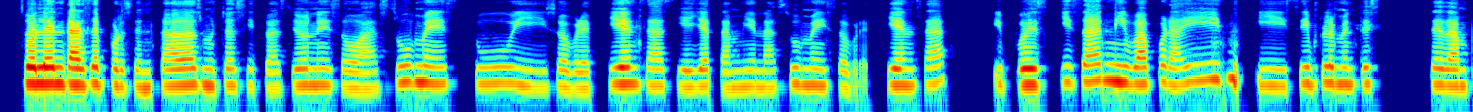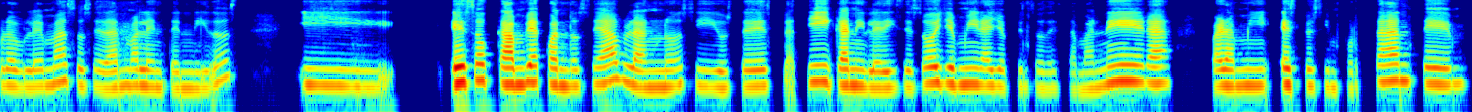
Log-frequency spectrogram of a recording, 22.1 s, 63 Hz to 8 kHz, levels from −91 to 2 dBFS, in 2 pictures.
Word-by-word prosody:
suelen 220 -1 +11
darse 210 +1 +7
por 205 -2 -5
sentadas 200 +2 0
muchas 205 0 -3
situaciones 200 +1 -6
o 185 -1 -5
asumes 220 +5 -2
tú 220 +1 -6
y 195 -3 -9
sobre 185 -2 -7
piensas, 210 +1 +1
y 195 - -6
ella 195 +1 -2
también 185 +1 -10
asume 205 +2 -5
y - - -7
sobre 185 -3 -14
piensa, 210 +3 -2 0.3
y 215 - -10
pues 210 0 +6
quizá 240 +2 -1
ni 245 -2 +6
va 220 -1 +2
por 230 0 -5
ahí, 250 +6 -3 0.2
y 200 -1 -8
simplemente 220 -1 -3 0.4
te 210 -1 0
dan 200 -1 0
problemas 200 +4 -6
o 200 - -5
se 195 0 -14
dan 185 +2 -5
malentendidos, 190 +5 -6 0.5
y 200 -2 -8 0.4
eso 235 +3 +7
cambia 215 +1 +5
cuando 200 -3 -2
se 210 +2 -10
hablan, 215 -7 -1
¿no? 190 +2 -5
Si 195 -3 -9
ustedes 195 +2 -4
platican 225 -3 -1
y 195 - -2
le 185 0 -2
dices: 185 +2 -6
"Oye, 220 0 +2
mira, 210 -1 -2
yo 200 0 -5
pienso 190 -1 -17
de 175 - -15
esta 170 -1 -23
manera, 225 +5 +1 0.2
para 200 0 0
mí 200 +1 -4
esto 210 -1 +1
es 195 0 -17
importante, 215 +4 -2
205 Hz, 165 wpm, -21 LUFS, 195-220 Hz, 0.5 s, suelen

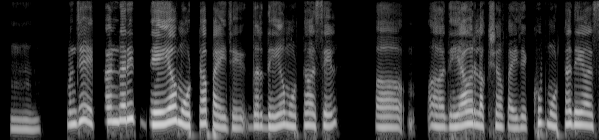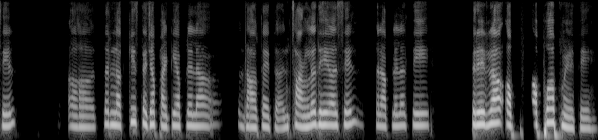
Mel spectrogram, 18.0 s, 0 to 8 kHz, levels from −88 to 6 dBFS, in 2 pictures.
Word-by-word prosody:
हं. 155 -2 -8 0.4
म्हणजे 240 +5 +1
एकंदरीत 285 +6 +3 0.2
ध्येय 235 +5 +8
मोठं 245 0 +3
पाहिजे. 180 -4 -3
जर 205 -1 -1
ध्येय 195 +3 +2
मोठं 220 0 -2
असेल 210 +3 -3 0.6
अ, - - -5 0.7
अ, 200 -1 -3
ध्येयावर 210 +5 +3
लक्ष 210 -1 -3 0.2
पाहिजे. 180 0 -5
खूप 255 -1 -4
मोठं 225 +2 -1
ध्येय 230 -1 +3
असेल, 210 +1 -2 0.8
अ, - - -12 0.5
तर 235 - -1
नक्कीच 225 +5 0
त्याच्या 230 -2 +2
पाठी 205 0 -2
आपल्याला 210 0 -1 0.6
धावता 190 +1 -2
येतं 180 -2 -6
अन् 175 +3 -4
चांगलं 205 0 +3
ध्येय 225 -1 +4
असेल. 230 +4 -2 0.3
तर 210 - -4
आपल्याला 210 +2 -4
ते, 215 +1 -3 0.7
प्रेरणा 230 +2 +6
अप 225 -2 +1 0.3
आपोआप 265 0 +3
मिळते. 175 -3 -1
215 Hz, 125 wpm, -23 LUFS, 195-230 Hz, 0.8 s, ध्येय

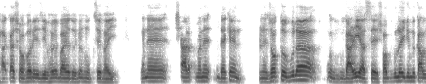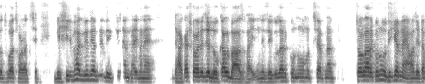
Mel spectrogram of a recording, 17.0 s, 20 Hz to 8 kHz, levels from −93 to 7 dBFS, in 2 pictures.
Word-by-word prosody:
ঢাকা 110 +3 -2
শহরে 125 +2 +2
যেভাবে 120 +1 0
বায়ু 115 -1 +3
দূষণ 120 +3 -3
হচ্ছে 105 +3 -6
ভাই, 100 -1 +1 0.6
মানে 130 +2 -1 0.6
সারা 130 +1 +1 0.2
মানে 135 +1 0 0.3
দেখেন 150 -4 +1 0.4
মানে 115 0 -6
যতগুলা 150 +2 +4 0.6
উ - - -2 0.3
গাড়ি 130 +5 +6
আছে, - - -1 0.2
সবগুলাই 130 +4 +1
কিন্তু 135 0 0
কালো 125 -1 +1
ধোঁয়া 120 +1 0
ছড়াচ্ছে। 105 -3 -4 0.4
বেশিরভাগ 155 - 0
যদি 170 0 0
আপনি 160 0 -6
দেখতে 125 +2 -5
চান 135 -2 -5
ভাই 115 0 -1
মানে 115 0 -3 0.6
ঢাকা 140 - 0
শহরে 145 +1 +3
যে - - +10
লোকাল 150 +7 +4
বাস 100 -3 +2
ভাই 95 -2 -4
মানে 115 +2 -5
যেগুলার 125 +4 +1
কোনো 130 -1 -3
হচ্ছে 120 -1 -11
আপনার 120 +1 -6 0.5
চলার 155 0 +5
কোন 155 - +2
অধিকার 150 +3 +2
নাই। 135 - +1
আমার 115 +1 -2
যেটা 120 +2 -1
125 Hz, 160 wpm, -22 LUFS, 115-145 Hz, 0.6 s, যে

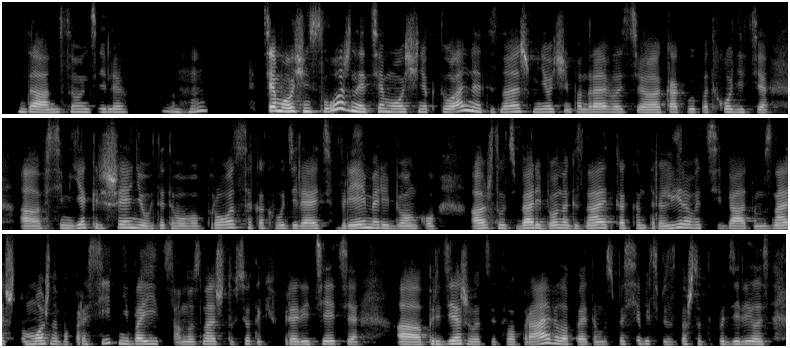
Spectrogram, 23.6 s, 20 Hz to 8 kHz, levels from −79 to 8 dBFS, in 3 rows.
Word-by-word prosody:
Да. 205 -4 +4
На 190 +2 -3
самом 205 +1 -4
деле. 200 0 -4 0.3
Мгм. 220 +4 -5 0.6
Тема 275 -3 +9
очень 240 -2 +6
сложная, 245 - +4
тема 225 -3 0
очень 210 0 -1
актуальная. 225 +6 +3
Ты 195 - -16
знаешь, 220 +3 +1
мне 200 +1 -4
очень 205 0 -4
понравилось, 195 0 0
а, 180 0 +1
как 195 +1 -2
вы 200 - -1
подходите, 190 -1 -5 0.3
а, 170 -1 +2
в 170 - -16
семье 190 +4 -2
к 220 - -14
решению 210 -1 +1
вот 185 +2 -11
этого 180 -3 -3
вопроса, 200 +5 -3
как 185 -1 -8
вы 190 - -2
уделяете 185 0 0
время 210 +4 +3
ребёнку. 180 -3 -3 0.3
А, 185 +2 +4
что 195 +1 -5
у - - 0
тебя 195 +2 +4
ребёнок 200 -2 0
знает, 195 +4 +2
как 190 -1 -2
контролировать 195 +3 -2
себя, 180 -2 0
там, 170 -1 -7
знает, 190 +3 +2
что 185 -2 -3
можно 205 0 +1
попросить, 190 +9 -7
не 210 -2 -2
боится, 200 0 +1
но 180 0 -2
знает, 195 +1 -1
что 180 -3 -11
всё-таки 180 -2 -8
в - - -37
приоритете, 185 -1 -1 0.3
а, 175 -2 +6
придерживаться 190 -1 0
этого 180 +1 -6
правила. 195 +3 +3
Поэтому 180 0 -3
спасибо 200 +2 -8
тебе 185 -3 -12
за 175 - -17
то, 195 - -5
что 190 0 -4
ты 175 +1 -26
поделилась 190 0 -1
195 Hz, 170 wpm, -24 LUFS, 185-205 Hz, 0.6 s, Тема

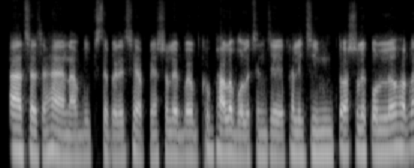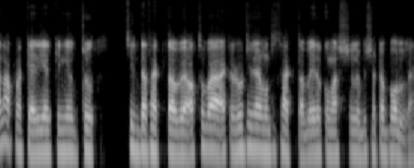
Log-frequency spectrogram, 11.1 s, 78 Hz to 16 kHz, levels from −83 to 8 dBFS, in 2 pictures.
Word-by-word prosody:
আচ্ছা, 135 -2 +6
আচ্ছা। 120 - -5
হ্যাঁ 130 -4 +5
না, - - +4
বুঝতে 115 -1 -7
পেরেছি। 115 +1 -4
আপনি 110 +1 -11
আসলে 120 0 -1
ব - - -12 0.2
খুব 145 - -5
ভালো 125 +1 +7
বলেছেন 115 +1 -3
যে, 120 - -2 0.2
খালি 120 -3 -1
জিম 125 -2 -3 0.2
তো - - -2
আসলে 135 0 0
করলেও 130 +1 +2
হবে 140 +2 +1
না। - - -2
আপনার 140 -1 -6
ক্যারিয়ারকে 130 +2 +2
নিয়েও 130 0 -1
একটু 135 +3 -4 0.5
চিন্তা 140 -2 +3
থাকতে 130 -1 +1
হবে, 125 0 +3
অথবা 145 -3 +2
একটা 130 +1 -6
রুটিন 145 +1 -4
এর 140 - +2
মধ্যে 130 0 -7
থাকতে 125 -1 -1
হবে। 115 +2 -3
এরকম 130 0 -5
আসলে 125 0 -6
বিষয়টা 130 +1 -3
বললেন। 105 -5 -3
130 Hz, 205 wpm, -21 LUFS, 120-135 Hz, 0.5 s, ভালো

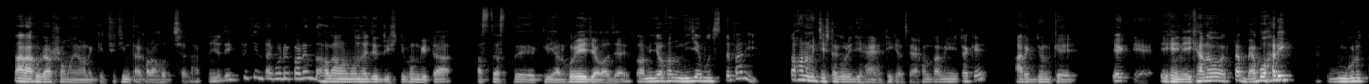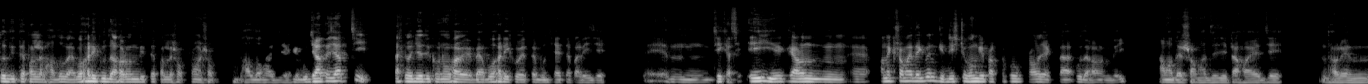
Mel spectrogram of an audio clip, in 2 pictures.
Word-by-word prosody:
তাড়াহুড়ার 125 -3 +5
সময় 110 -3 -5
অনেক 105 0 -7
কিছু - - -16
চিন্তা 120 -3 -3
করা 105 0 -4
হচ্ছে 105 0 -12
না। 130 - -17
আপনি 140 - -20
যদি 200 - -8
একটু 210 +7 -13
চিন্তা 285 -2 -5
করে 260 0 -2
করেন 275 +3 -1
তাহলে 130 0 +2
আমার 125 -1 +4
মনে 125 - +4
হয় 125 - +2
যে, - - +3
দৃষ্টিভঙ্গিটা 115 +2 -2 0.4
আস্তে, - - -8
আস্তে 120 - -9 0.2
ক্লিয়ার 110 -2 -2
হয়ে 125 0 +10
যাওয়া 105 -3 +2
যায়। 105 - -4
সো - - -40
আমি 140 - +4
যখন 155 +1 +2
নিজে 150 +3 +5
বুঝতে 145 +5 -2
পারি 280 -2 -4 0.4
তখন 215 -1 +2
আমি 175 - +4
চেষ্টা 135 -1 0
করি 120 -1 0
যে, 115 - -3
হ্যাঁ, 110 -1 -5
ঠিক 120 - -6
আছে। - - -16
এখন 120 - -10
তো - - -6
আমি 125 - -4
এটাকে 135 +2 -4 0.4
আরেকজনকে 115 -1 -2 0.5
এ্যাক 165 0 +1 0.6
এখানেও 165 +6 +5
একটা 155 - 0
ব্যবহারিক 180 +8 +7 0.6
গুরুত্ব 145 0 +2
দিতে 125 - 0
পারলে 120 -1 -1
ভালো 110 +2 -4
ব্যবহারিক 130 +5 +5
উদাহরণ 120 -1 +2
দিতে 120 +1 -6
পারলে 115 0 -6
সবসময় 115 -1 -9
সব 110 - -9 0.3
ভালো 105 0 -6
হয়। 100 -2 -9
যাকে 100 +2 -10
বোঝাতে 135 +5 +4
যাচ্ছি 160 0 -1 0.3
তাকেও 135 0 +3
যদি 130 0 +4
কোনোভাবে 120 -1 +2
ব্যবহারিক 120 +1 0
way 110 - -2
তে - - -5
বুঝাইতে 105 0 -8
পারি 100 0 -8
যে, 100 - -7 0.6
এন 120 - -12 0.4
ঠিক 125 +1 0
আছে - - -14 0.2
এই, 150 - +8 0.2
এই - - -2
কারণ 135 0 +6 0.5
আ - - -11 0.2
অনেক 145 0 0
সময় 155 0 +2
দেখবেন 165 +4 +2 0.2
দৃষ্টিভঙ্গি 135 +1 +3
প্রাপ্ত 125 0 -5
খুব 135 -1 -1
সহজ 120 +1 -3
একটা 110 - -8
উদাহরণ 105 -2 -7
দেই। - - -11 0.4
আমাদের 105 -2 -3
সমাজে 100 -1 -8
যেটা 100 +1 -6
হয় 95 0 -6
যে, 95 - -6 0.5
ধরেন 95 -1 -5
120 Hz, 210 wpm, -24 LUFS, 110-140 Hz, 0.6 s, হয়ে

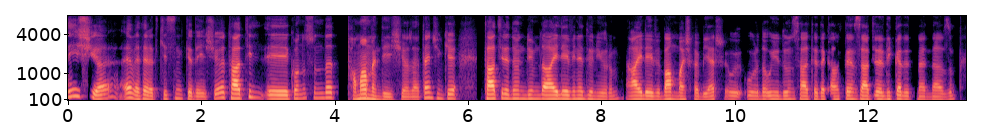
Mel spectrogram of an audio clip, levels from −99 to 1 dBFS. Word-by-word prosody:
değişiyor 205 -7 0
Evet, 140 -7 +2
evet, 115 -3 +1
kesinlikle 135 -3 -6
değişiyor. 110 - -2
Tatil, 160 +4 +3
eee, 135 -1 +3
konusunda 165 +4 -3
tamamen 130 -3 +3
değişiyor 105 0 -4
zaten 105 +13 -1
çünkü 150 -3 -3 0.4
tatile 145 0 +6
döndüğümde 140 -1 -1
aile 135 0 +6
evine 130 0 0
dönüyorum. 120 +1 -6
Aile 125 -1 +2
evi 115 0 -2
bambaşka 115 -3 +1
bir 105 - -4
yer. 120 +2 -5
U 120 -1 -6
orada 125 -1 -4
uyuduğun 120 0 -3
saate 120 -1 -2
de 115 0 -1
kalktığın 115 +2 -2
saate 120 +1 +1
de 120 -1 0
dikkat 120 +1 0
etmen 110 -2 -7
lazım. 110 +3 -5
125 Hz, 145 wpm, -23 LUFS, 115-145 Hz, 0.4 s, tatile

